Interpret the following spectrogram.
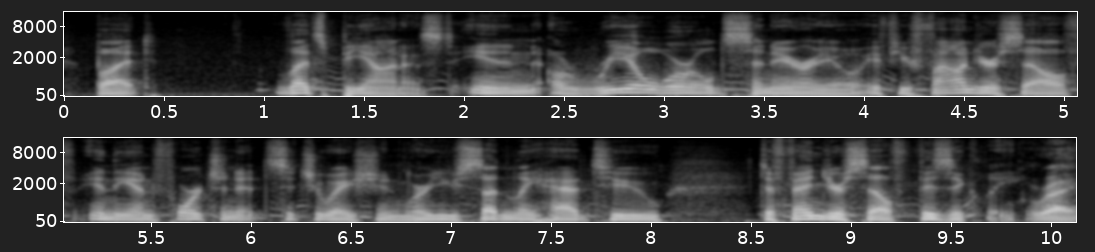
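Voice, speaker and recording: An American man with a normal speaking voice talks at a moderate pace, medium in pitch with ordinary pitch variation. The recording is very clean, with a silent background. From Ohio, Lake Erie area. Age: 40s. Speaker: podcast co-host, teacher. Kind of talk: casual chat.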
